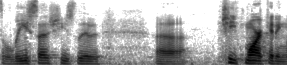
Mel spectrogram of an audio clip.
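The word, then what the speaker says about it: Elissa: SSA and everyone thinks her name should be pronounced Alyssa but it's Alisa she's the uh Chief marketing officer at tableau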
